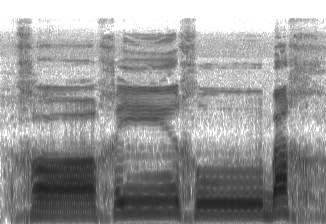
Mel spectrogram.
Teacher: Dari segi lidah, sifat dari huruf kha adalah isti'la, yaitu terangkatnya lidah. Jadi lidah kita itu terutama yang bagian belakang terangkat ke atas.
